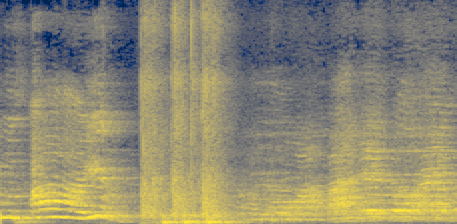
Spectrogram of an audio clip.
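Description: Schoolchildren in a classroom clap their hands in rhythm for a water-cycle clap chant, with a burst of thumps and claps in the middle, while young voices chant over the clapping throughout.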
